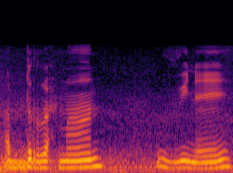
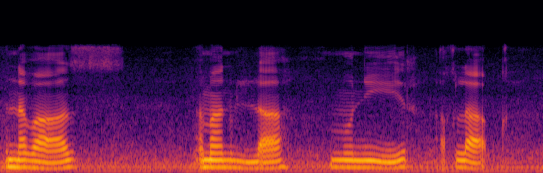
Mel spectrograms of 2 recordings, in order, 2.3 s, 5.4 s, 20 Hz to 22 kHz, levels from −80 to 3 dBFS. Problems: constant background noise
